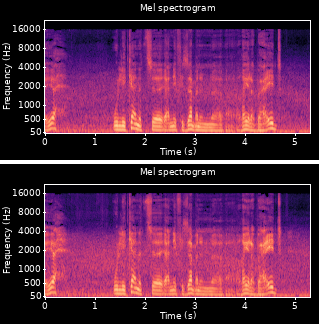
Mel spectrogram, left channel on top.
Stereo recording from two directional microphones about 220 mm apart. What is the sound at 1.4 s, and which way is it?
Speech, 35° left (ahead or behind).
